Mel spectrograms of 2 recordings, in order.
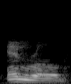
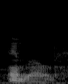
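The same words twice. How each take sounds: First: Said in the usual way. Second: Much lower and softer repeat; dropping away. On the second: A narrator's reading. Narrator ending the long tumble down the hill, dropping away. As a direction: sink down on the final repeat.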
